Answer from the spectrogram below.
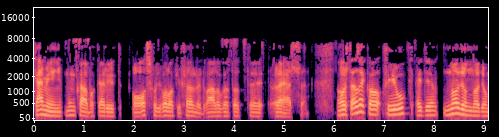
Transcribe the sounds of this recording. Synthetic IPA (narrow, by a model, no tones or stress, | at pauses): kɛmeːɲmuŋkaːbɒkɛɾylt̪ | ɒshoɟʋɒlɒkifɛlnøːd̪ʋaːlo̞ɡɒt̪o̞t̪ːlɛɦɛʃːɛ̰n | nɒmoʃt̪ɛzɛkɒfijukɛɟnɒɟo̞nːɒɟo̞m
